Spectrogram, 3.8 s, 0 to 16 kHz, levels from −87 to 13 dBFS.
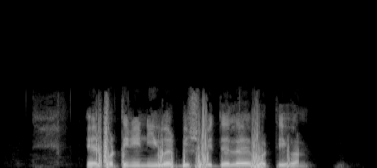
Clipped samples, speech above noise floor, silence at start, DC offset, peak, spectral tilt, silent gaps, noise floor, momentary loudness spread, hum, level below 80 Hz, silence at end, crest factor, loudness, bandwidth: under 0.1%; 44 dB; 0.85 s; under 0.1%; 0 dBFS; -6 dB/octave; none; -60 dBFS; 6 LU; none; -50 dBFS; 0.7 s; 16 dB; -16 LUFS; 7.6 kHz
